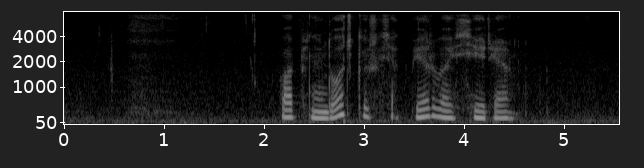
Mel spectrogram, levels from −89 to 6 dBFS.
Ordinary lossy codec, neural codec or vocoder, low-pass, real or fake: none; none; none; real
